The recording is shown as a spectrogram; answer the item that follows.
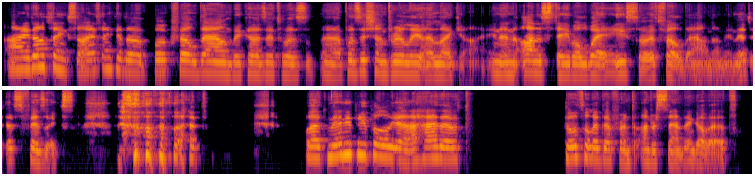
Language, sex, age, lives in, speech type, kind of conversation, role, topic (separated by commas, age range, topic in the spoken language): English, female, 45-49, United States, conversation, unstructured, none, Which cherished memory do you love retelling with friends or family, and why?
